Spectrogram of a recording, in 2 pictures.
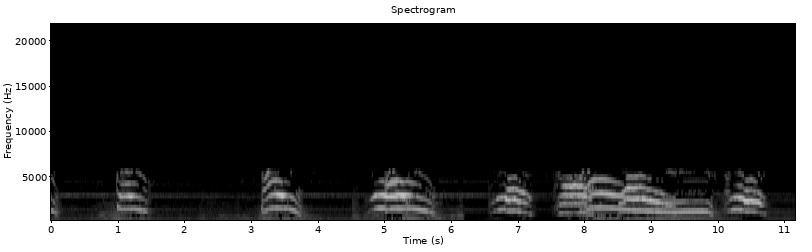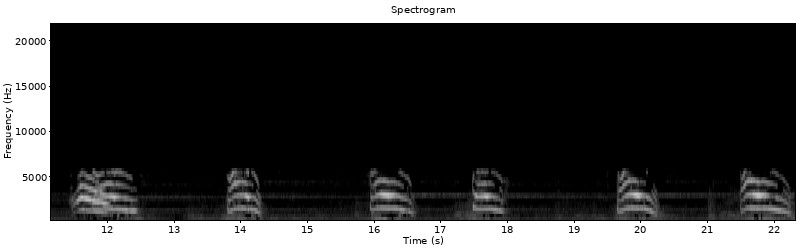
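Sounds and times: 
domestic cat kitten mewing: 0:01.0 - 0:01.5, 0:03.2 - 0:03.8, 0:04.8 - 0:05.8, 0:06.6 - 0:10.8, 0:11.5 - 0:12.5, 0:13.8 - 0:14.4, 0:16.0 - 0:16.6, 0:17.4 - 0:18.0, 0:19.7 - 0:20.3, 0:21.5 - 0:22.3.

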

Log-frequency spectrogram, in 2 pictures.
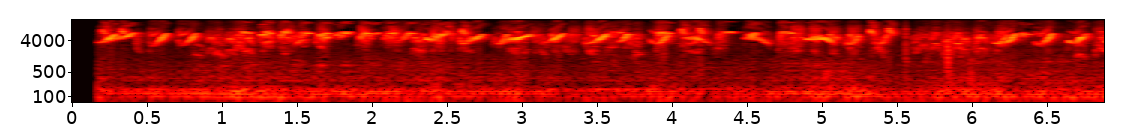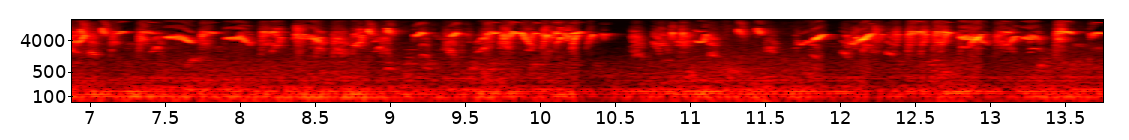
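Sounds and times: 
sunbird singing: 0:00.2 - 0:13.7.

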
